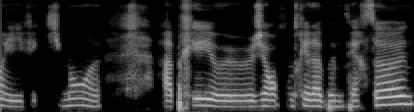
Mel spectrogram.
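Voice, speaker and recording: A woman's medium-pitched voice at a moderate pace, fairly even in intonation, with a dry, close sound and no echo. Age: 30s. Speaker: adoptee and author giving talks. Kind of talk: personal testimony vlog. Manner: hesitant, many fillers.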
